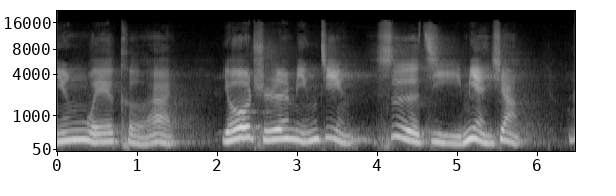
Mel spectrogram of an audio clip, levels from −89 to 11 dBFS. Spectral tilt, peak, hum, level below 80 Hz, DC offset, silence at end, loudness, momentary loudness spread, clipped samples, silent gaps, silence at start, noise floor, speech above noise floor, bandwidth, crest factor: -5.5 dB/octave; -4 dBFS; none; -62 dBFS; under 0.1%; 0 s; -19 LUFS; 14 LU; under 0.1%; none; 0 s; -50 dBFS; 31 dB; 16.5 kHz; 16 dB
